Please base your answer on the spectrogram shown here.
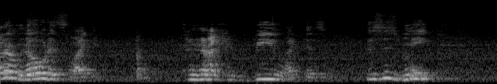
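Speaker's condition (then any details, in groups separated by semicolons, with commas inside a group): Cerebral palsy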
